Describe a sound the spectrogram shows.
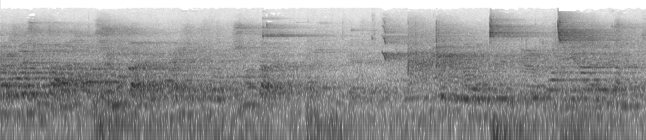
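Sneakers squeak sharply on a hardwood court in a large echoing hall.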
